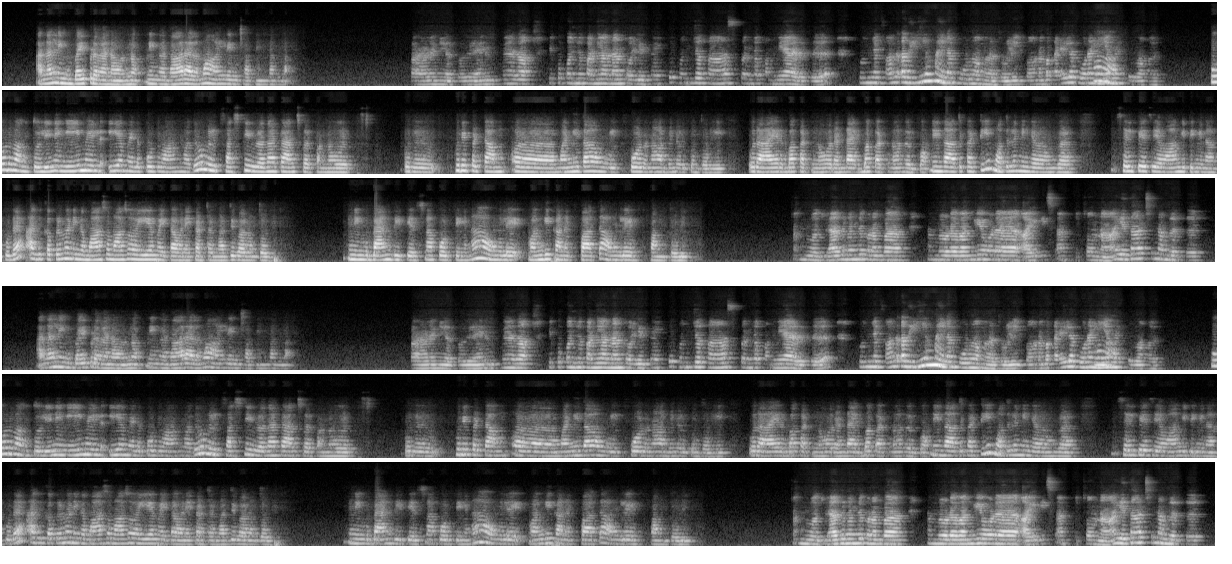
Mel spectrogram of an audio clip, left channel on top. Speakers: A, on the left; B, on the right.
A: அதனால நீங்க பயப்பட வேணா ஒன்னும் நீங்க தாராளமா ஆன்லைன் ஷாப்பிங் பண்ணலா
B: பரவல நீங்க போது எனக்குமே அதா இப்ப கொஞ்சோ பண்ணலாந்தா தோழி சொல்லியிருக்கே இப்போ கொஞ்சோ காஸ் கொஞ்சோ கம்மியா இருக்கு கொஞ்சோ நாங்க அது இஎம்ஐல்லா போடுவாங்களா தோழி இப்போ நம்ம கடையில போனா இஎம்ஐ
A: ஆ
B: போடுவாங்கள தோ
A: போடுவாங்க தோழி நீங்க இமயில் இஎம்ஐயல போட்டு வாங்கது உங்களுக்கு பஸ்ட் இவ்வளதா டிரான்ஸ்பர் பண்ணு ஒரு குறிப்பிட்ட அம் ஆ மணிதா உங்களுக்கு போடணு அப்பிடின்னு இருக்கு தோழி ஒரு ஆயிரம் ரூபா கட்டணு ரெண்டாயிரரூபா கட்டணு இருக்கு நீங்க அது கட்டி முதல்ல நீங்க உங்க செல் பேசிய வாங்கிட்டீங்கன்னா கூட அதுக்க அப்புறமா நீங்க மாச மாசம் இஎம்ஐ தவணை கட்டுற மாதிரி வரும் தோழி நீங்க பேங்க் டீட்டெயில்ஸ் எல்லா போட்டீங்கன்னா அவங்களே வங்கி கணக்கு பாத்து அவங்களே எடுத்துப்பாங்க தோழி
B: அம்மா தோழி அது வந்து இப்ப நம்ப நம்பளோட வங்கியோட ஐடிஸ் தா சொன்னா ஏதாச்சு நம்மளுக்கு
